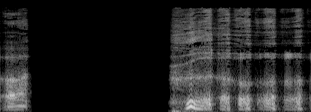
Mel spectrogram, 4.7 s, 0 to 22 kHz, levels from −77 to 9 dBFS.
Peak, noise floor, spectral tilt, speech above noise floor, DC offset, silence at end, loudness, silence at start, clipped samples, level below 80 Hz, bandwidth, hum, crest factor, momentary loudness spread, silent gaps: 0 dBFS; under -90 dBFS; -5 dB/octave; over 75 dB; under 0.1%; 0.1 s; -17 LUFS; 0 s; under 0.1%; -48 dBFS; 17 kHz; none; 20 dB; 14 LU; 0.48-2.50 s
